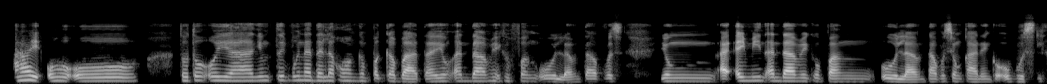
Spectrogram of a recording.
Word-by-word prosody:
Ay, 195 Hz, -1 st, +5 dB
oo. 160 Hz, 0 st, 0 dB, 0.4 s
Totoo 185 Hz, +1 st, -2 dB
'yan. 175 Hz, -1 st, +1 dB
Yung 185 Hz, -, -7 dB
tipong 195 Hz, 0 st, -4 dB
nadala 175 Hz, -2 st, 0 dB
ko 175 Hz, -1 st, -4 dB
hanggang 170 Hz, -1 st, -10 dB
pagkabata, 140 Hz, -3 st, +1 dB
yung 155 Hz, 0 st, -4 dB
ang 155 Hz, 0 st, -3 dB
dami 155 Hz, +2 st, 0 dB
ko 160 Hz, -, -11 dB
pang 150 Hz, -1 st, -7 dB
ulam 125 Hz, -4 st, -2 dB
tapos 135 Hz, +1 st, -2 dB, 0.4 s
yung, 150 Hz, 0 st, 0 dB, 0.4 s
ah, -, -, +9 dB
I 170 Hz, -, +10 dB
mean 175 Hz, 0 st, -3 dB
ang 165 Hz, 0 st, +1 dB
dami 155 Hz, -1 st, +6 dB
ko 150 Hz, 0 st, -8 dB
pang 135 Hz, -2 st, -2 dB
ulam 120 Hz, -4 st, +1 dB
tapos 135 Hz, +1 st, +2 dB
yung 145 Hz, -, -4 dB
kanin 125 Hz, -1 st, -1 dB
ko -, -, -1 dB
ubos 130 Hz, 0 st, +4 dB
na. -, -, -15 dB
155 Hz, 185 wpm, -23 LUFS, 135-175 Hz, 0.4 s, I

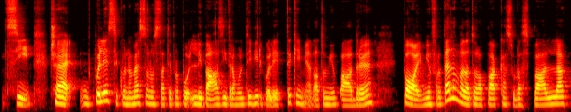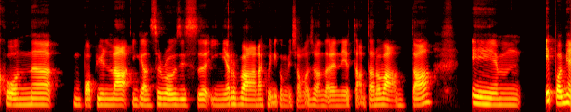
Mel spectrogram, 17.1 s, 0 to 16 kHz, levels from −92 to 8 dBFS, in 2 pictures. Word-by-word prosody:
Sì, 180 Hz, -4 st, -2 dB, 0.3 s
cioè 190 Hz, -6 st, +5 dB, 0.2 s
quelle 240 Hz, +7 st, +8 dB
secondo 195 Hz, -9 st, -4 dB
me 190 Hz, +1 st, +2 dB
sono 200 Hz, -1 st, -4 dB
state 180 Hz, -1 st, -5 dB
proprio 180 Hz, -1 st, -4 dB
le 180 Hz, +1 st, 0 dB
"basi", 170 Hz, +1 st, +3 dB
tra 175 Hz, -1 st, -3 dB
molte 175 Hz, +3 st, -4 dB
virgolette, 190 Hz, -, -3 dB
che 215 Hz, -2 st, -5 dB
mi 190 Hz, 0 st, -6 dB
ha -, -, -6 dB
dato 150 Hz, +4 st, -5 dB
mio 175 Hz, 0 st, -4 dB
padre. 160 Hz, +6 st, 0 dB, 0.4 s
Poi 170 Hz, -8 st, +6 dB
mio 175 Hz, +4 st, -2 dB
fratello 195 Hz, -, +2 dB
m'ha 225 Hz, -, +2 dB
dato 175 Hz, -2 st, +2 dB
la 165 Hz, -1 st, 0 dB
pacca 165 Hz, +1 st, 0 dB
sulla 170 Hz, -2 st, -7 dB
spalla, 170 Hz, +3 st, +2 dB
con 165 Hz, -3 st, -2 dB, 0.7 s
un 170 Hz, -8 st, -12 dB
po' -, -, -2 dB
più 165 Hz, -, -5 dB
in 160 Hz, 0 st, -5 dB
là 155 Hz, 0 st, +6 dB
i 160 Hz, -, -11 dB
Guns 155 Hz, -1 st, -4 dB
N' 175 Hz, -, -1 dB
Roses, 155 Hz, -1 st, -2 dB
i 160 Hz, -, -12 dB
Nirvana, 160 Hz, -1 st, +1 dB
quindi -, -, -9 dB
cominciamo 145 Hz, -3 st, -11 dB
già 155 Hz, -2 st, -7 dB
a -, -, -3 dB
andare 145 Hz, 0 st, -4 dB
negli 145 Hz, 0 st, -7 dB
80, -, -, -6 dB
90, 160 Hz, +7 st, 0 dB, 0.6 s
ehm, 165 Hz, -5 st, -2 dB, 0.4 s
e 265 Hz, +1 st, +6 dB
poi 195 Hz, -6 st, +4 dB
mi 220 Hz, -, +3 dB
ha -, -, +7 dB
170 Hz, 185 wpm, -23 LUFS, 160-185 Hz, 0.7 s, quelle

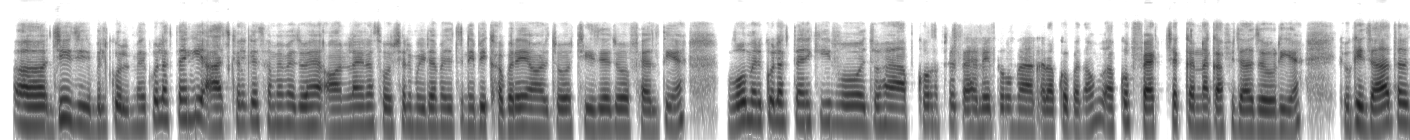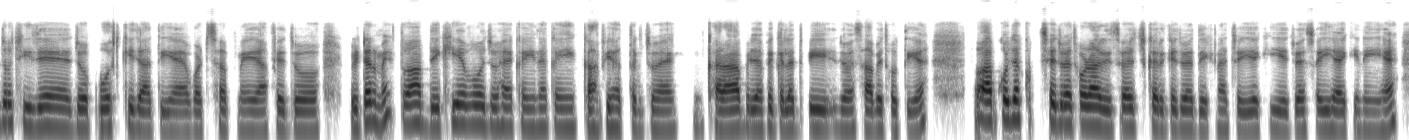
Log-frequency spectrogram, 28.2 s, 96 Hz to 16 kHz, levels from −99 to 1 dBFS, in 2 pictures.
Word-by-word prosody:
अ, 165 Hz, -2 st, +6 dB
जी, 210 Hz, +7 st, 0 dB
जी। 175 Hz, -3 st, -1 dB
बिल्कुल। 155 Hz, 0 st, -2 dB
मेरे 155 Hz, +2 st, -5 dB
को 200 Hz, -, -1 dB
लगता 205 Hz, +1 st, -1 dB
है 210 Hz, -, 0 dB
कि 215 Hz, +1 st, 0 dB
आजकल 160 Hz, 0 st, +1 dB
के 185 Hz, +2 st, -1 dB
समय 175 Hz, -2 st, -7 dB
में 170 Hz, 0 st, -2 dB
जो 165 Hz, 0 st, +1 dB
है 170 Hz, 0 st, +3 dB
ऑनलाइन 155 Hz, +2 st, -1 dB
और 170 Hz, -, -2 dB
सोशल 160 Hz, 0 st, -4 dB
मीडिया 155 Hz, 0 st, -1 dB
में 160 Hz, -, -4 dB
जितनी 155 Hz, +1 st, -6 dB
भी 160 Hz, -, +2 dB
ख़बरें 150 Hz, +1 st, +1 dB
और 150 Hz, -1 st, -1 dB
जो 150 Hz, -1 st, 0 dB
चीज़ें 150 Hz, 0 st, -1 dB
जो 150 Hz, 0 st, +1 dB
फ़ैलती 145 Hz, +3 st, -3 dB
हैं 165 Hz, +4 st, -2 dB, 0.5 s
वो 175 Hz, +4 st, +5 dB
मेरे 190 Hz, -1 st, 0 dB
को 200 Hz, +2 st, 0 dB
लगता 185 Hz, -1 st, 0 dB
है 180 Hz, -, -1 dB
कि 185 Hz, 0 st, -10 dB
वो 170 Hz, -1 st, 0 dB
जो 165 Hz, 0 st, -6 dB
है 170 Hz, -1 st, +1 dB
आपको 155 Hz, +2 st, -1 dB
सबसे 170 Hz, +1 st, -9 dB
पहले 150 Hz, +1 st, 0 dB
तो 155 Hz, 0 st, -6 dB
मैं 150 Hz, -, +3 dB
अगर 145 Hz, 0 st, 0 dB
आपको 145 Hz, +2 st, +1 dB
बताऊँ 150 Hz, +7 st, -4 dB
आपको 155 Hz, +4 st, 0 dB
फ़ैक्ट 150 Hz, -3 st, +5 dB
चेक 180 Hz, -, 0 dB
करना 160 Hz, -1 st, +1 dB
काफ़ी 150 Hz, +1 st, 0 dB
ज़्यादा 145 Hz, -2 st, +2 dB
ज़रूरी 140 Hz, +1 st, +2 dB
है। 145 Hz, +3 st, -1 dB, 0.4 s
क्योंकि 165 Hz, +2 st, +3 dB
ज़्यादातर 170 Hz, +4 st, +5 dB
जो 180 Hz, -, +2 dB
चीज़ें 155 Hz, -1 st, 0 dB
जो 150 Hz, -1 st, +3 dB
पोस्ट 150 Hz, 0 st, -2 dB
की -, -, -1 dB
जाती 135 Hz, -2 st, -2 dB
है 130 Hz, -1 st, -2 dB
व्हाट्सऐप 135 Hz, +2 st, -5 dB
में 140 Hz, 0 st, -5 dB
या 135 Hz, 0 st, -1 dB
फ़िर 145 Hz, -, -1 dB
जो 140 Hz, -1 st, 0 dB, 0.3 s
ट्विटर 190 Hz, +5 st, +4 dB
में 195 Hz, +4 st, -2 dB
तो 175 Hz, -, 0 dB
आप 175 Hz, 0 st, +5 dB
देखिए 155 Hz, +3 st, 0 dB
वो 170 Hz, 0 st, 0 dB
जो 160 Hz, -1 st, -4 dB
है 160 Hz, -1 st, -1 dB
कहीं 150 Hz, -1 st, -5 dB
न 155 Hz, -, -4 dB
कहीं 150 Hz, -1 st, -5 dB
काफ़ी 145 Hz, +1 st, 0 dB
हद 150 Hz, -1 st, -3 dB
तक -, -, -5 dB
जो 145 Hz, -, -4 dB
है 140 Hz, 0 st, -2 dB, 0.4 s
ख़राब 145 Hz, +1 st, +4 dB
या 150 Hz, -, +3 dB
फ़िर 150 Hz, +1 st, -3 dB
गलत 145 Hz, -1 st, -1 dB
भी 150 Hz, -1 st, +2 dB
जो 145 Hz, -1 st, -2 dB
है 140 Hz, -, -3 dB
साबित 145 Hz, -1 st, -1 dB
होती 135 Hz, 0 st, -4 dB
है। 145 Hz, -, 0 dB
तो 190 Hz, -, -10 dB
आपको 195 Hz, +1 st, +8 dB
जो 210 Hz, -, +6 dB
है -, -, +2 dB
खुद -, -, -14 dB
से 185 Hz, -, +6 dB
जो 170 Hz, 0 st, 0 dB
है 170 Hz, -, +6 dB
थोड़ा 165 Hz, -1 st, +6 dB
रिसर्च 155 Hz, +1 st, 0 dB
करके 145 Hz, 0 st, 0 dB
जो 145 Hz, -, -2 dB
है 145 Hz, -, -1 dB
देखना 140 Hz, +1 st, -6 dB
चाहिए 135 Hz, 0 st, -3 dB
कि 145 Hz, -, -7 dB
ये 135 Hz, -, -2 dB
जो -, -, +1 dB
है 140 Hz, -, -1 dB
सही 145 Hz, 0 st, -3 dB
है 135 Hz, -2 st, +1 dB
कि 145 Hz, -, -12 dB
नहीं 135 Hz, -1 st, -8 dB
है 140 Hz, -, +2 dB
155 Hz, 250 wpm, -24 LUFS, 145-170 Hz, 0.5 s, आपको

